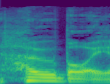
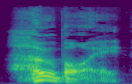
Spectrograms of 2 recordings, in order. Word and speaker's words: hautbois: Yeah, because the term oboe is an Italian take on the French hautbois, which is spelled A-U-T, meaning high, and bois, B-O-I-S, meaning wood, because it's a relatively high-pitched wood instrument. But that got rendered into English as hoboy.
